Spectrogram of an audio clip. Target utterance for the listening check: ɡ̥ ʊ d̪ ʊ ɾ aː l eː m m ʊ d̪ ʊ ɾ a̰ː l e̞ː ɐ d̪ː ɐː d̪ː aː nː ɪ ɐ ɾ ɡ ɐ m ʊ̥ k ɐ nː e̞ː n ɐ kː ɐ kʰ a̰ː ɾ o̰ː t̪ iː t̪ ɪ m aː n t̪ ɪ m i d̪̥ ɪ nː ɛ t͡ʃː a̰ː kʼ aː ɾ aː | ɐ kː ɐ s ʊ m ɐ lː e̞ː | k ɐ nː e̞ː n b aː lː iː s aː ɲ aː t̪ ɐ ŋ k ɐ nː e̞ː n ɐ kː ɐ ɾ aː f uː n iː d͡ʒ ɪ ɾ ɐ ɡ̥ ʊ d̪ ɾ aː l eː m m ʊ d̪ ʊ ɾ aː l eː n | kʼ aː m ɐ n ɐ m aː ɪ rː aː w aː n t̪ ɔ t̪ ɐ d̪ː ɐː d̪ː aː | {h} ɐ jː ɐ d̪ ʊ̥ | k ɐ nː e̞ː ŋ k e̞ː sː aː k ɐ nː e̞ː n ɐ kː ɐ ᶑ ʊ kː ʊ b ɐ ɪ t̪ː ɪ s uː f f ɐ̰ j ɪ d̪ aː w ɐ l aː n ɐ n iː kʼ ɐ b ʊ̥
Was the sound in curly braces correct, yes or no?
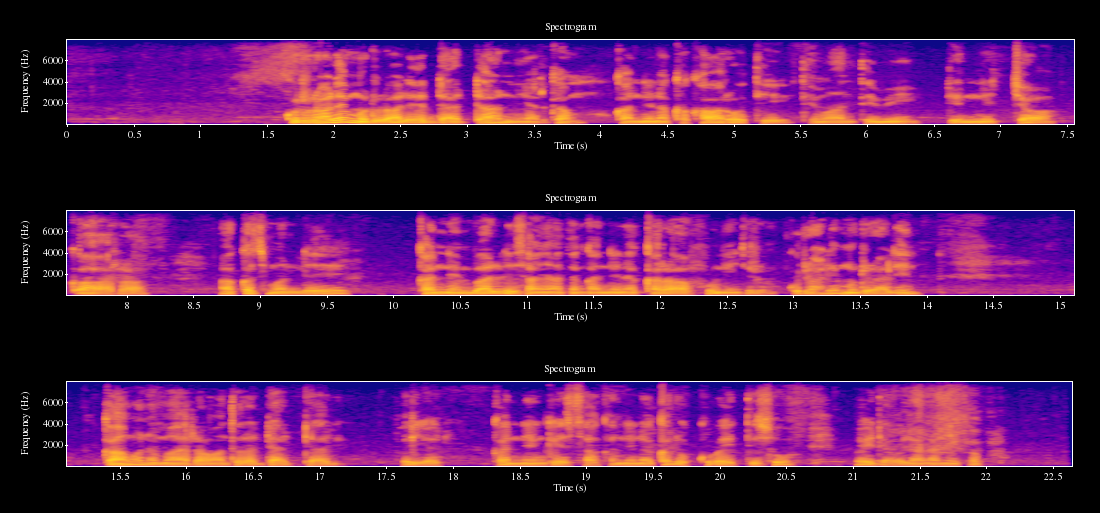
no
